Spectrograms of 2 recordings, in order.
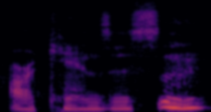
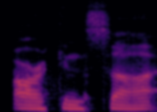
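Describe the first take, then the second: First: The word ends with an s sound. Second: The word ends without an s sound.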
